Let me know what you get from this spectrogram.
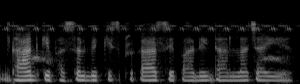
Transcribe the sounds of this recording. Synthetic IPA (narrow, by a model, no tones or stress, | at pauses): d̪ʱaːnkepʰɐsəlmẽkɪspɾɐkaːɾsepaːniɖaːlnat͡ʃaːɦie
